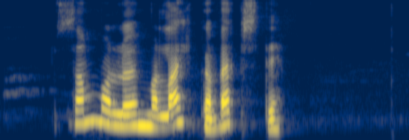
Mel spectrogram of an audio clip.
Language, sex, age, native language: Icelandic, female, 30-39, Icelandic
